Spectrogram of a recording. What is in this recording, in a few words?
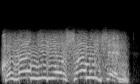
voice message commander contused, crew tanks serbian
